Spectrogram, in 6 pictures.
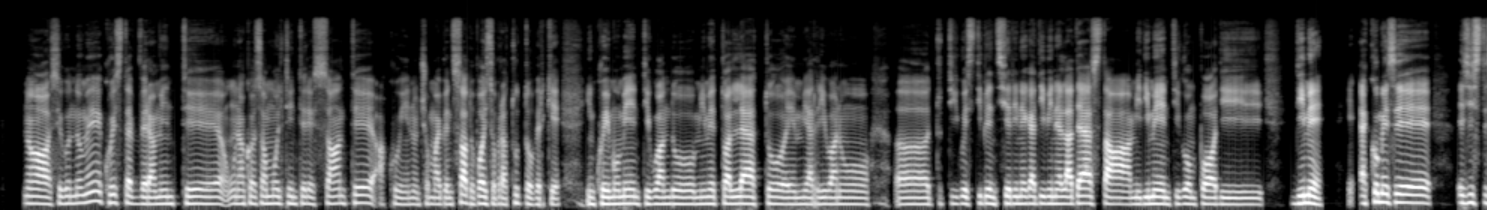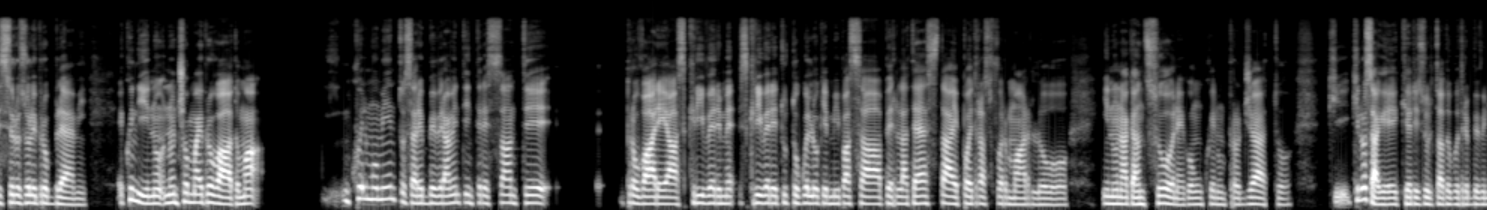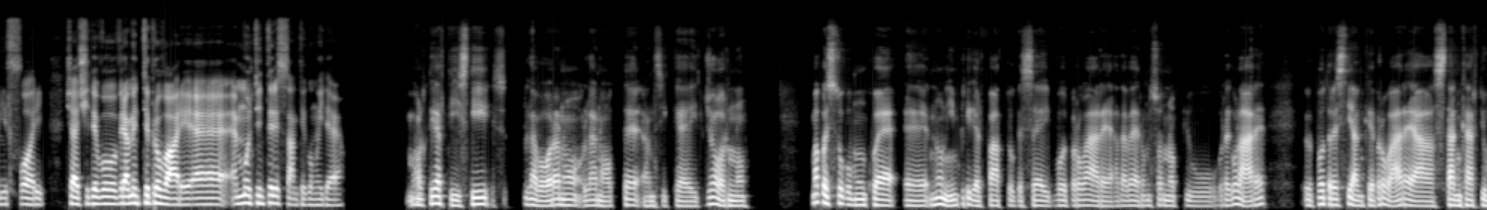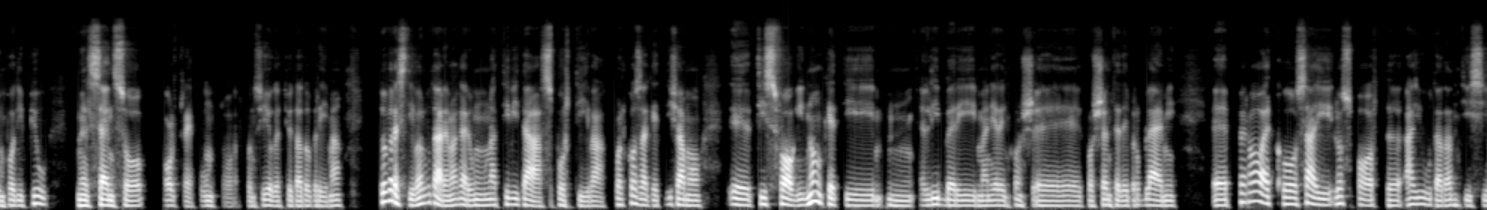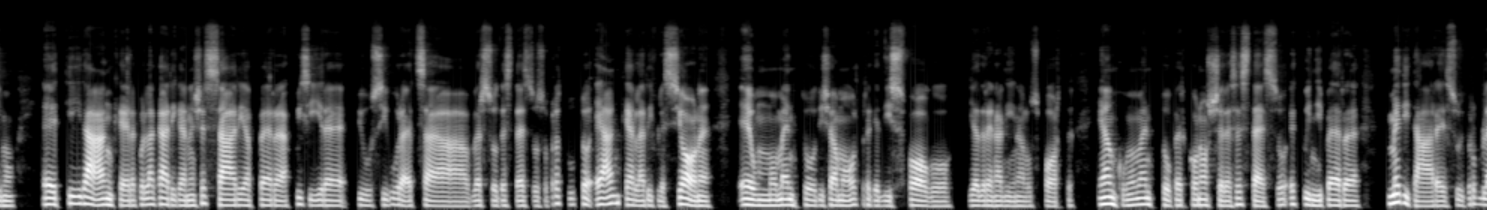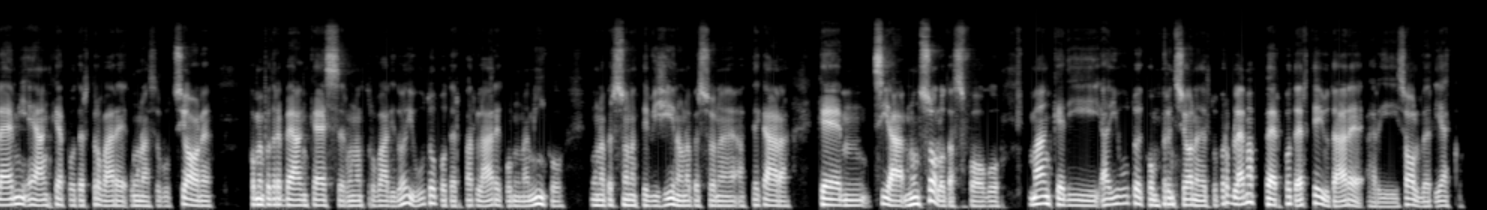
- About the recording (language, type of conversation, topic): Italian, advice, Come i pensieri ripetitivi e le preoccupazioni influenzano il tuo sonno?
- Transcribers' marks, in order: "cioè" said as "ceh"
